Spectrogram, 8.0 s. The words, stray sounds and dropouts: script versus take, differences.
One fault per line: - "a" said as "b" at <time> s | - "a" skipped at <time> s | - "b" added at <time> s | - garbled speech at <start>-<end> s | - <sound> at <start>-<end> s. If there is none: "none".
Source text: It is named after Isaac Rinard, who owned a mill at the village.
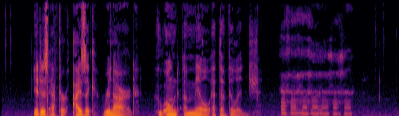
- "named" skipped at 1.0 s
- laugh at 5.6-7.1 s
